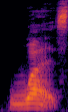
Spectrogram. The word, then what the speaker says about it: was: that part by heart and the Z or the S is making a z sound which we haven't learned about yet but sometimes the S does that so so this is was was there are several parts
